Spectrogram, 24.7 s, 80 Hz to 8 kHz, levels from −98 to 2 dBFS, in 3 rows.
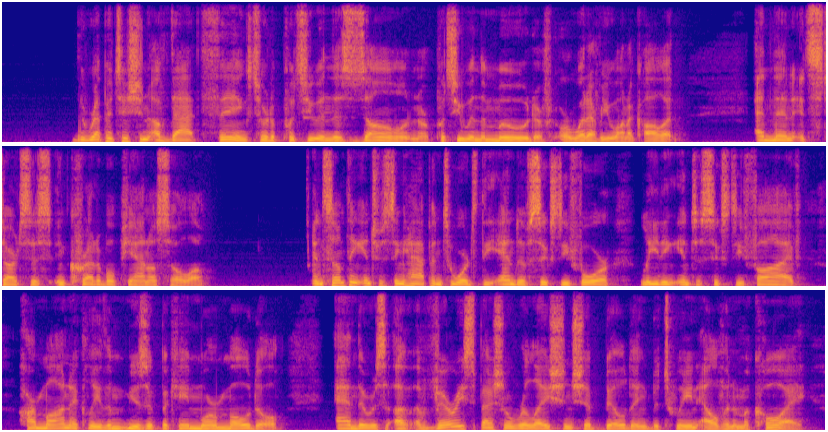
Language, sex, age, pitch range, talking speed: English, male, 50-69, 95-115 Hz, 160 wpm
